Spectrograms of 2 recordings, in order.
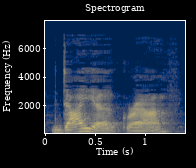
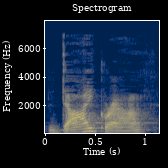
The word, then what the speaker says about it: digraph: consonant Digraph n g diaph is not diagraph it is Digraph n g king lesson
